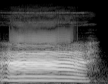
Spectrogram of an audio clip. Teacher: a vogal A, ela é não arredondada, quanto a altura dela, ela é baixa, porque ela está aqui embaixo, ó.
